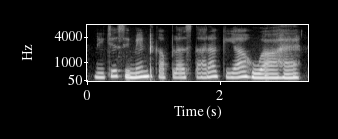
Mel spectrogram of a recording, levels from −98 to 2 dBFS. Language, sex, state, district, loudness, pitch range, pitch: Hindi, female, Jharkhand, Garhwa, -12 LUFS, 225-260 Hz, 230 Hz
